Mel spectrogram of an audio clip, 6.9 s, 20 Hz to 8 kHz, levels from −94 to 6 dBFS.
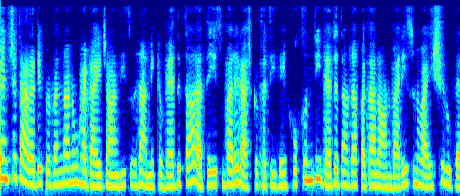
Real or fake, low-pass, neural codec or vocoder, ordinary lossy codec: fake; 7.2 kHz; codec, 16 kHz, 1.1 kbps, Voila-Tokenizer; AAC, 32 kbps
